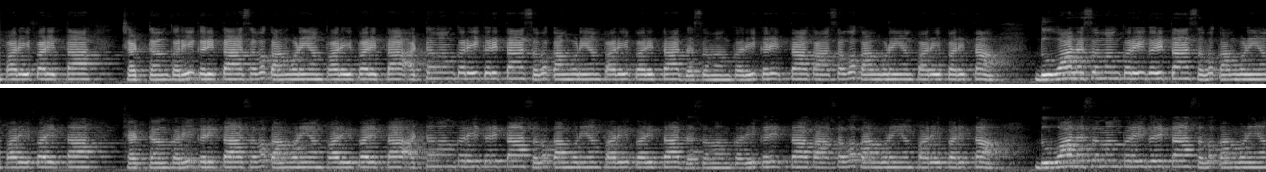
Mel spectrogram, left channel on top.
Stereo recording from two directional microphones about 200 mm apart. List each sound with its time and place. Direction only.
0.1 s a woman's voice: 45° left (ahead or behind)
